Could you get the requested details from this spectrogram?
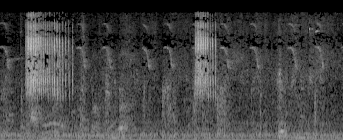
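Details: Forktail over flowing water: two dense, scratchy rattles about three and a half seconds apart, the first longer. Faint chirps and soft water noise run behind.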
